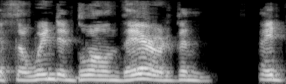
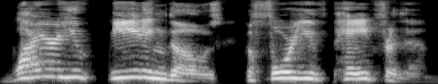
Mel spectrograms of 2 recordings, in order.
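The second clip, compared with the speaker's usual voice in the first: mild, scolding yell, kept mild; 4 semitones higher than usual. Retelling an older female customer yelling at a man, imitating her yelling. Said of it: "But she's yelling at this guy".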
